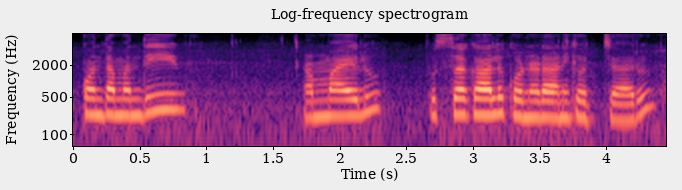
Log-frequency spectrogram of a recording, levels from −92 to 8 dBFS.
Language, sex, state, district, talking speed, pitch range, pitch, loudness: Telugu, female, Telangana, Hyderabad, 65 wpm, 215-245 Hz, 230 Hz, -17 LUFS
